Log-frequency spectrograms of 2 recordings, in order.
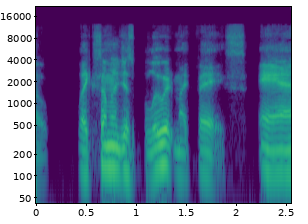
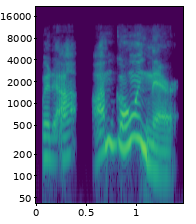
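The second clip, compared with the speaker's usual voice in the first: higher-pitched retold protest to an unseen dad; talking out loud to herself; 7 semitones higher than usual. Daughter telling dad's voice she's heading there, talking aloud to herself. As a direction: argue back into thin air, pitch jumping up. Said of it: "I'm talking out loud to myself".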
